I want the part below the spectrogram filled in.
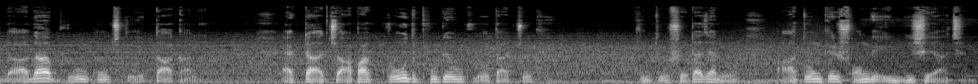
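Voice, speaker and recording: A man narrating a horror story in the first person, grave, deliberate and dramatic. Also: lowish voice, sing-song, creaky, background noise. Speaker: narrator and lead character of horror audio story. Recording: music under the voice.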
